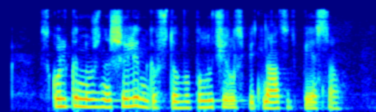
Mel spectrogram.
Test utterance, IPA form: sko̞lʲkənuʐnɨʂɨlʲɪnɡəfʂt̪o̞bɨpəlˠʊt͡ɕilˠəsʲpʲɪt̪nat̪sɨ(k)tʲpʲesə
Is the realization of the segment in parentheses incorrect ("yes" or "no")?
yes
